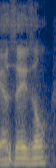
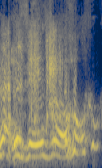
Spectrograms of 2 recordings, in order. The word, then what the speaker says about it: Azazel: You mean Azizol became Azazel? Were you saying Azizol lah? No, Azizul lah. Azazel. Azazel. Azazel. Zul. Azazel. Yeah, it's that character Ah. from X-Men. Rhymes with Hazel.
